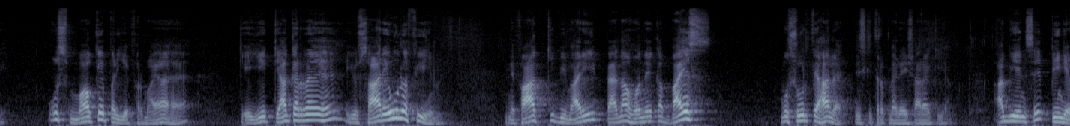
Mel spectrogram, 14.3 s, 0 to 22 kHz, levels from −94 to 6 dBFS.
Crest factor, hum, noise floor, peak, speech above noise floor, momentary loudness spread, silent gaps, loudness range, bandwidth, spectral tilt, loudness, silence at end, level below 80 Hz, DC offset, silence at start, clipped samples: 20 dB; none; -70 dBFS; -14 dBFS; 37 dB; 16 LU; none; 5 LU; 16.5 kHz; -6.5 dB/octave; -34 LUFS; 0 s; -60 dBFS; under 0.1%; 0 s; under 0.1%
